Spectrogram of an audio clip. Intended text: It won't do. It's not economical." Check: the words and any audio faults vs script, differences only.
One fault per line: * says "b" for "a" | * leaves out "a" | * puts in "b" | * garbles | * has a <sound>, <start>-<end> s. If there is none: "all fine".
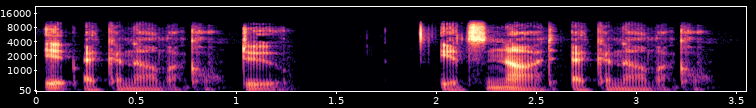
* says "economical" for "won't"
